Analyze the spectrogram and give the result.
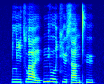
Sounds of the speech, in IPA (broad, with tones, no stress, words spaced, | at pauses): li˧˥t͡swa˥˩ɪ̯ | n̪jo˥˧ʊ̯ t͡ɕy˥˩sa˧˥nt̪ʰy˧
